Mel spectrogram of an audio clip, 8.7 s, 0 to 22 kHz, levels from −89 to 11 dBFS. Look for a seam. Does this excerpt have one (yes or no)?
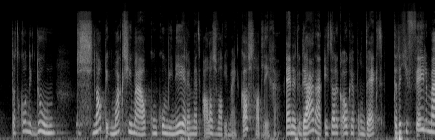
yes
